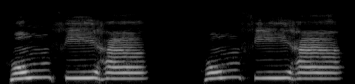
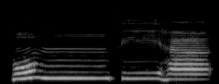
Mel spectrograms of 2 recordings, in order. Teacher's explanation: یہاں پر ہم میم ساکنہ کے غنہ کو بہت زیادہ سٹریچ نہیں کریں گے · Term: انکمپلیٹ غنہ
